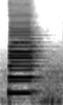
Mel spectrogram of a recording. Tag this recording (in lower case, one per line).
vehicle horn
vehicle
car
alarm
motor vehicle (road)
